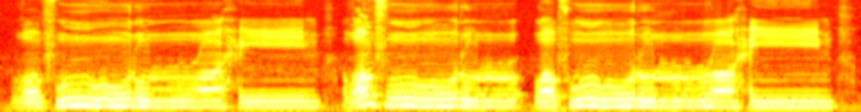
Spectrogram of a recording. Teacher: Tak perlu dengung. Ra yang bertanwin dengan ra selepasnya tu hendaklah digabungkan kedua-dua huruf tu. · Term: idgham bila gunnah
